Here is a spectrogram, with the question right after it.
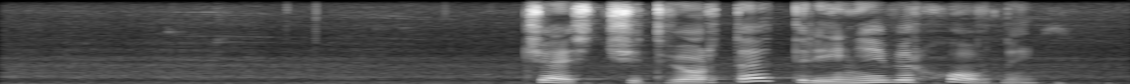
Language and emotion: Russian, neutral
